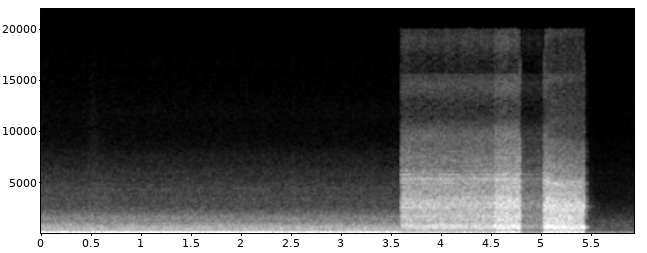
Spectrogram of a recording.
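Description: A simulated airliner in the Infinite Flight game lands: a steady roaring jet engine drone, then a sudden louder broadband burst, a brief dropout, and an abrupt cut to quiet.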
